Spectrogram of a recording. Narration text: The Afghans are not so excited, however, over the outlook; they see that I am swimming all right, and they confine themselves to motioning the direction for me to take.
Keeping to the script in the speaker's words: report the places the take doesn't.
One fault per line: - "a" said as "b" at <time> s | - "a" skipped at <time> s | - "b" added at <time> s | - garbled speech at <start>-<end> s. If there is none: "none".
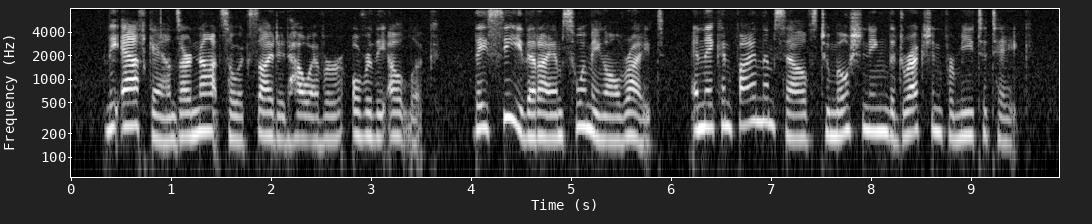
none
